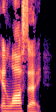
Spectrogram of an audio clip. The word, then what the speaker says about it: Enlace: Kind of exclusive, a little bit hard to find, but the bottle says Enlace, Enlace. That's how it's spelled. It's actually Enlace, and it means interlaced, and surely these flavors were great.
